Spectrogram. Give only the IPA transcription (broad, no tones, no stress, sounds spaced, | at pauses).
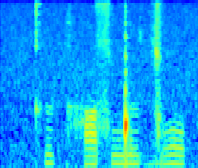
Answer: kʰ ɯ k h ɑ s ŋ͡ǃ ɯ ɡ͡ǀ o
